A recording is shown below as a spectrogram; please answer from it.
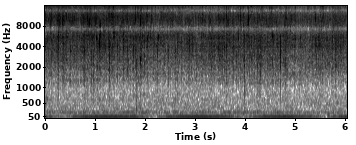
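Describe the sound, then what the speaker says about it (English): Garlic fries in a pan for honey garlic glazed salmon, a dense, constant sizzle that stays loud and even from start to finish, close by with no voices. "Next, I'm going to go in with my garlic."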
